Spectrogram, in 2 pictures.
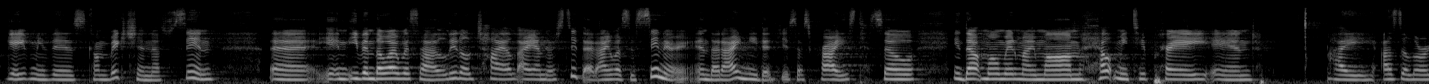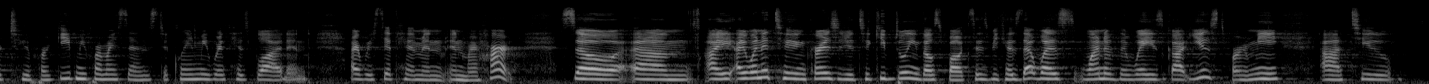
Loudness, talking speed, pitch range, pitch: -31 LUFS, 185 wpm, 220-255 Hz, 235 Hz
